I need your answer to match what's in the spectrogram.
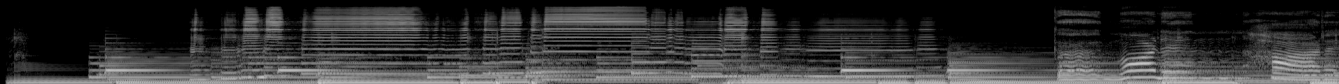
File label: (Vocal), Swing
